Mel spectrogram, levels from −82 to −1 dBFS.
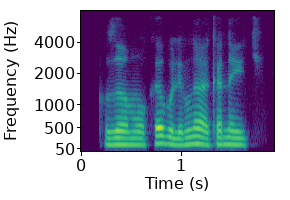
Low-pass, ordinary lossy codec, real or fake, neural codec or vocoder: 7.2 kHz; Opus, 24 kbps; fake; codec, 24 kHz, 0.9 kbps, WavTokenizer, large speech release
